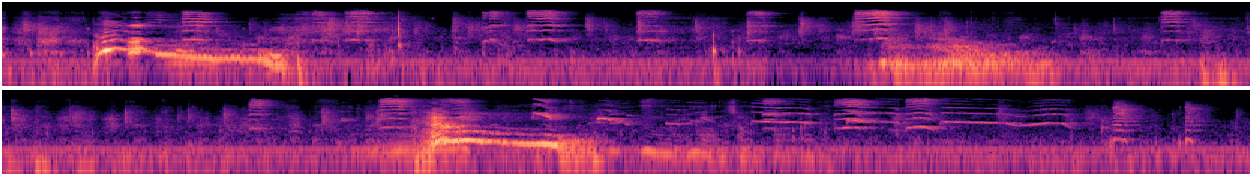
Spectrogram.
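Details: Pet dogs at home, vocalizing while their owner tries to relax and watch a TV show; drawn-out, sliding whiny moans near the start, around six seconds and again near eleven seconds, between short squeaky yips, over a steady low hum.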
